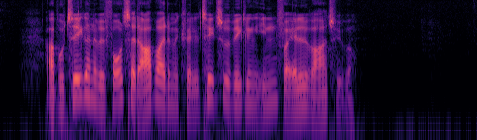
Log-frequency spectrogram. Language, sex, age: Danish, male, 25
